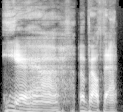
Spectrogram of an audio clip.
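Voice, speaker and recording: A man's voice: low voice, animated, drawn-out words, background noise, full character voice. A man playing a wry, inquisitive sidekick investigator in a radio drama, folksy and conversational.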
